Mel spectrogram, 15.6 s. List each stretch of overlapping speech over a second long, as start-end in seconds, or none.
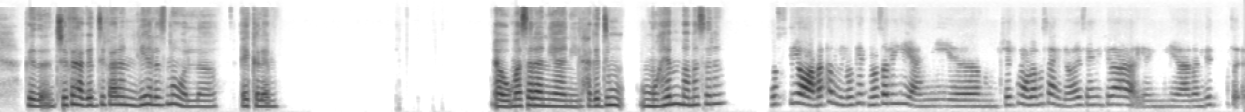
none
